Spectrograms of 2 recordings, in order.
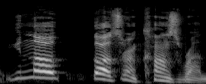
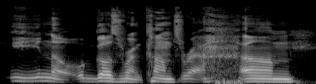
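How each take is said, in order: First: It is said in a put-on Italian accent. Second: It is said in the speaker's normal accent.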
